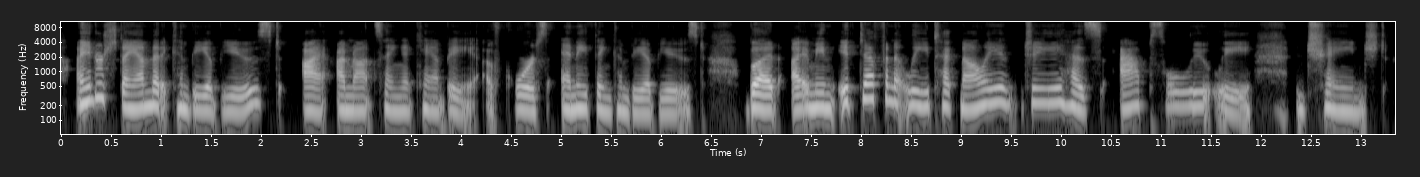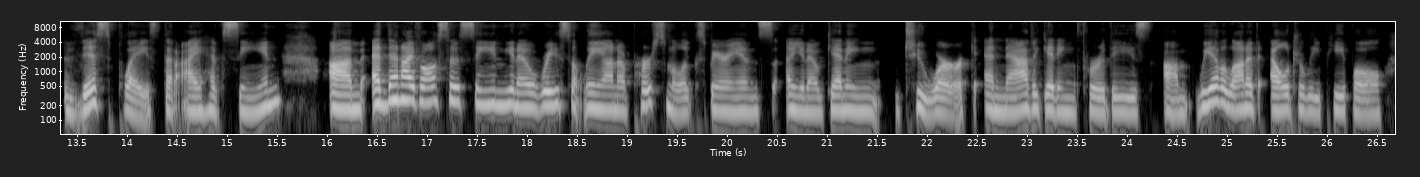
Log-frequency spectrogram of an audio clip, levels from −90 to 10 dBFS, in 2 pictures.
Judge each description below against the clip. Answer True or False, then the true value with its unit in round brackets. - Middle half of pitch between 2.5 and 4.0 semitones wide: False (4.5 semitones)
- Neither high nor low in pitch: True (165 Hz)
